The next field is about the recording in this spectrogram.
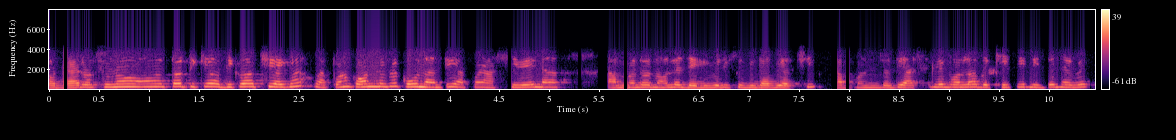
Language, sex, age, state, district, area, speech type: Odia, female, 30-45, Odisha, Cuttack, urban, conversation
